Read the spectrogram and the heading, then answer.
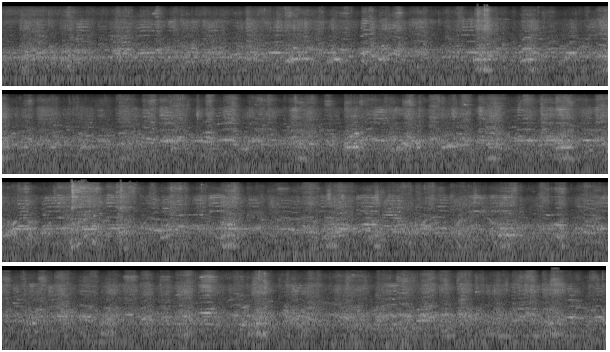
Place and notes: on the train to Mascot Station - junction of compartment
